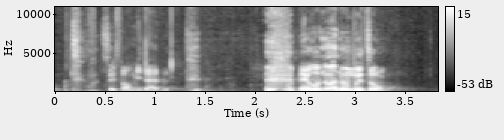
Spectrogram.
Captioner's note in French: Rires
